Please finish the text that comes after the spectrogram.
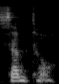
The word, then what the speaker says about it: subtle: It's spelled subtle. Nobody knows where that T came from, or that B is subtle, but it is there. Subtle. Well, you're not even saying T either. You're saying D.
